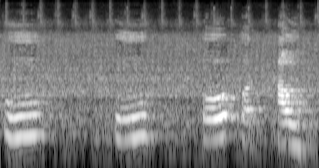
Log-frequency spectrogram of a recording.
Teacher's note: आप देख लीजिए उनका उच्चारण करके, यानी जब हम इनका उच्चारण करते हैं तो हमारे होठों की जो आकृति होती है वो वर्त की तरह गोल हो जाती है। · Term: वर्ताकार स्वर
